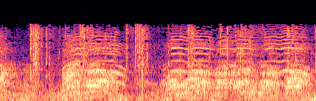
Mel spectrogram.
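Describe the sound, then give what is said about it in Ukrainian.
A large crowd at a demonstration in France against same-sex marriage chants the slogan "one mother and one father for every child" in unison, loud rhythmic phrases rising and falling in repeated bursts, with many voices blending into a dense roar between the chanted lines. “Це гасло французьких демонстрацій цієї осені, що збирали багатьох противників одностатевих шлюбів у різних містах Франції.”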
